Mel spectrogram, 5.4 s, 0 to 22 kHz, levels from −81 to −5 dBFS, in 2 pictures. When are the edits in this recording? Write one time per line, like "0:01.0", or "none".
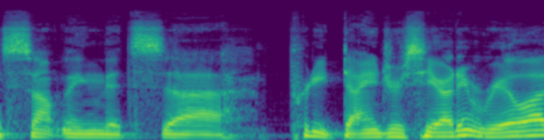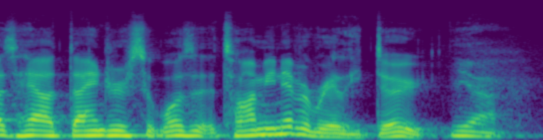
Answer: none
